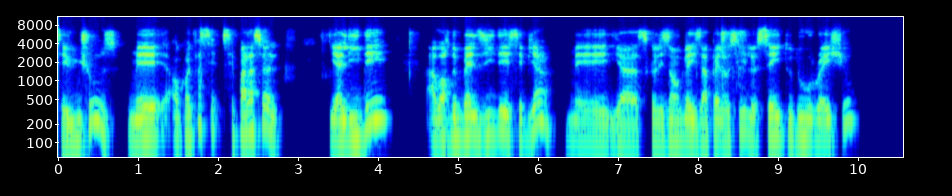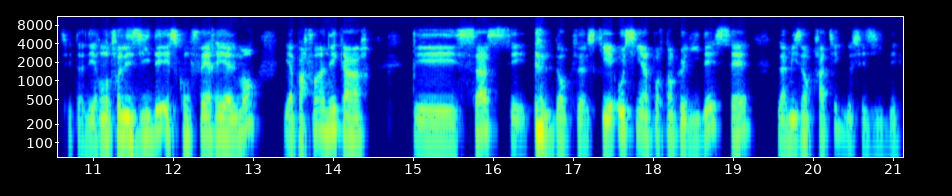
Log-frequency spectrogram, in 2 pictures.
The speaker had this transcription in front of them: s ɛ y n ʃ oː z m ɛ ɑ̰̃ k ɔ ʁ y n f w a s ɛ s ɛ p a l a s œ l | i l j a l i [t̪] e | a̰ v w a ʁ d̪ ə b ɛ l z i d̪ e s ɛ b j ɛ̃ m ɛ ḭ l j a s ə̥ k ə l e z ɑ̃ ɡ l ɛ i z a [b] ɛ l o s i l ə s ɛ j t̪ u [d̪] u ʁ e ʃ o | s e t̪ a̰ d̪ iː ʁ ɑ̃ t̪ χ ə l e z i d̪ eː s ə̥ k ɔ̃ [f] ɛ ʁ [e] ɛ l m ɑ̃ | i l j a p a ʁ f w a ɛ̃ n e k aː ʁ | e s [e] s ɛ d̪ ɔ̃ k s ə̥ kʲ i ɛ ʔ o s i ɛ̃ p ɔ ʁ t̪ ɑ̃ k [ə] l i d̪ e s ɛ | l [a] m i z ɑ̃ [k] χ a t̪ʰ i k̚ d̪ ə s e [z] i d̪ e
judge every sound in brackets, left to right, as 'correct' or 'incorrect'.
incorrect, incorrect, correct, correct, correct, incorrect, correct, correct, incorrect, correct

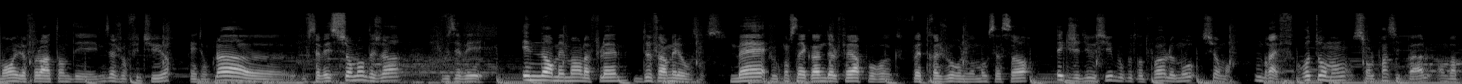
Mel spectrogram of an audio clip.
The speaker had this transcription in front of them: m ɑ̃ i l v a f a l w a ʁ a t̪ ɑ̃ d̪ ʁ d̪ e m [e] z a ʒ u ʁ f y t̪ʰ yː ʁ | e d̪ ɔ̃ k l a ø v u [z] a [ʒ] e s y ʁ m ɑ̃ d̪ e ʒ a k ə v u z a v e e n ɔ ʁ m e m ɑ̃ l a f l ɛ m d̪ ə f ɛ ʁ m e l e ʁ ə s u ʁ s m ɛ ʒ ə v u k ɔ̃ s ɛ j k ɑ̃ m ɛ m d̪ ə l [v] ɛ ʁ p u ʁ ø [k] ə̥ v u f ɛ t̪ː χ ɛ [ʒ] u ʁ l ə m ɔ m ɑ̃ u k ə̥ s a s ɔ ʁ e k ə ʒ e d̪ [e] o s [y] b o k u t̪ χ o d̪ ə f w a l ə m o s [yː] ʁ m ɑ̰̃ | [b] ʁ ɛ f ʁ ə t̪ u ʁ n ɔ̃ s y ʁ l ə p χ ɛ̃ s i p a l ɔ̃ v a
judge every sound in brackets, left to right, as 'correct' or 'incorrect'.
incorrect, incorrect, incorrect, incorrect, correct, correct, incorrect, incorrect, incorrect, correct

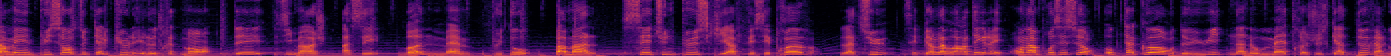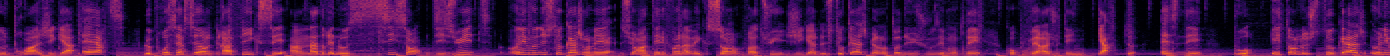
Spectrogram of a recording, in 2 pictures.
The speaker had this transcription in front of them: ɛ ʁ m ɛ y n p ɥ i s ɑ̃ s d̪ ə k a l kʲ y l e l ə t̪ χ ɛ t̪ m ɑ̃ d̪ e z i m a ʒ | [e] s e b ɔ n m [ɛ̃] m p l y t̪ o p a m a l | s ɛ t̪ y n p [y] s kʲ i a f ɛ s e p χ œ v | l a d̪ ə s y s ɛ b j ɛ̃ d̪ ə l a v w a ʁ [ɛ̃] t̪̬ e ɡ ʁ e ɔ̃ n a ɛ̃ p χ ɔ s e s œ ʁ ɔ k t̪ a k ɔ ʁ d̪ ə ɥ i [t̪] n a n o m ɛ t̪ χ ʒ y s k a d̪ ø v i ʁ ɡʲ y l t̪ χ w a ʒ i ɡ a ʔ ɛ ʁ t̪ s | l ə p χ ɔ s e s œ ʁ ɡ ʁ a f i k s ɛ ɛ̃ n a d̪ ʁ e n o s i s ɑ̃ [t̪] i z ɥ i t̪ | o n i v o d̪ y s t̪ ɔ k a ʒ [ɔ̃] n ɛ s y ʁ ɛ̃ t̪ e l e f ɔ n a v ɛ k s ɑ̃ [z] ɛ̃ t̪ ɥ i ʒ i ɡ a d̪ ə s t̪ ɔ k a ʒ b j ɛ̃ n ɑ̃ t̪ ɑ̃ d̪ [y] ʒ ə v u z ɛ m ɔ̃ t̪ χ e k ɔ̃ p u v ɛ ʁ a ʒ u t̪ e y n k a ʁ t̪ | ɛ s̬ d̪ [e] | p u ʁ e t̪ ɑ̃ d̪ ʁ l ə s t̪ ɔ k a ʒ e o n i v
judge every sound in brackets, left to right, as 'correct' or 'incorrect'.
incorrect, incorrect, correct, correct, correct, incorrect, correct, incorrect, correct, correct

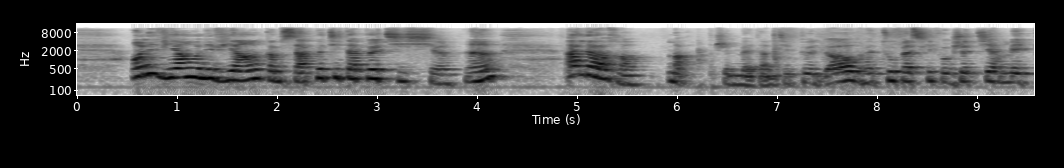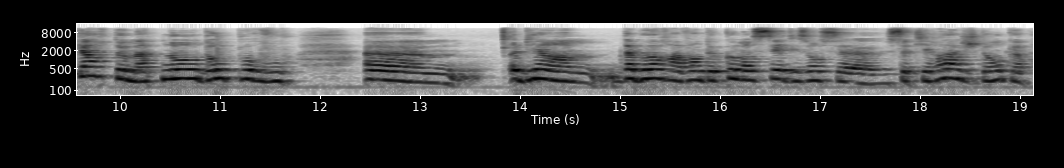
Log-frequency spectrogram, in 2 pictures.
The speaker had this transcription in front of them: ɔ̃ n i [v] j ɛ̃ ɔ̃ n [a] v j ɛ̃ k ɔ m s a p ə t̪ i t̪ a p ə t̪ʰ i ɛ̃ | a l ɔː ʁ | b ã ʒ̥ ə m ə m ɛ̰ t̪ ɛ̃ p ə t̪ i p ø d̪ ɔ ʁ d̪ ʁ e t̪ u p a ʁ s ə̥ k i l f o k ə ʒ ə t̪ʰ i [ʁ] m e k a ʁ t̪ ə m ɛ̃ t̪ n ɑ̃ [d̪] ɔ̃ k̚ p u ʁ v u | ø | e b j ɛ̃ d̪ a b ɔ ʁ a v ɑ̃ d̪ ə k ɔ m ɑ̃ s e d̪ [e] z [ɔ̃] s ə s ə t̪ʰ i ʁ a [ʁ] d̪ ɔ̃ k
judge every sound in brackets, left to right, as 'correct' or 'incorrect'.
correct, incorrect, correct, correct, incorrect, correct, incorrect

